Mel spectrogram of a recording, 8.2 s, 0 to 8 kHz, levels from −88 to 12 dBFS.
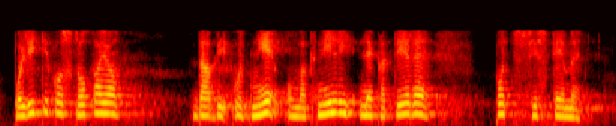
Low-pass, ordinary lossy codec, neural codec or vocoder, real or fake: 7.2 kHz; AAC, 16 kbps; codec, 16 kHz, 8 kbps, FunCodec, trained on LibriTTS, 25 frames a second; fake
